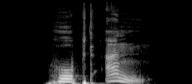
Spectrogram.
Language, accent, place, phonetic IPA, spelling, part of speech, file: German, Germany, Berlin, [hoːpt ˈan], hobt an, verb, De-hobt an.ogg
- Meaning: second-person plural preterite of anheben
